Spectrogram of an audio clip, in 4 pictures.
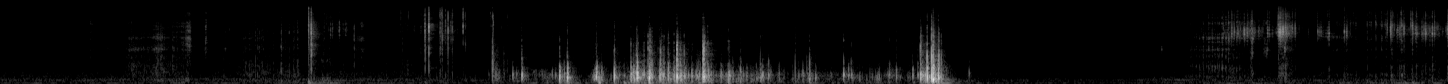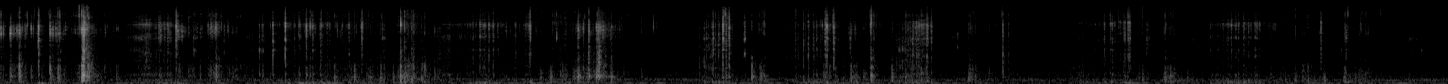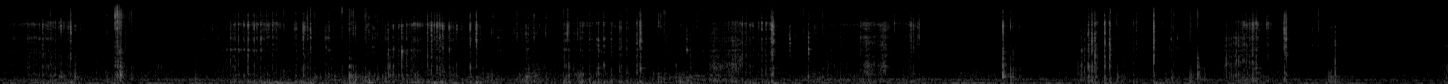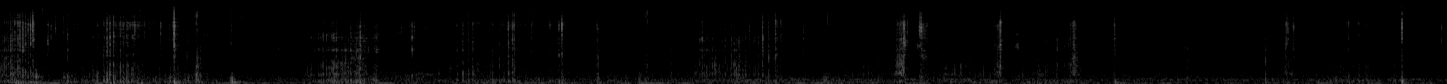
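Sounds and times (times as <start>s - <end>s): knife cutting bar soap: 1.2s - 9.4s, 11.9s - 24.6s, 25.2s - 30.3s, 31.0s - 42.4s.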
